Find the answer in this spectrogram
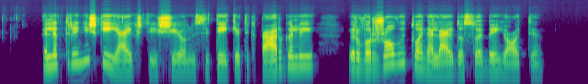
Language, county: Lithuanian, Kaunas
